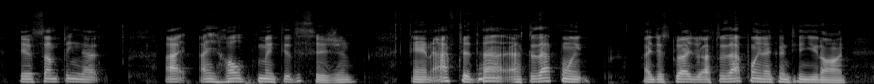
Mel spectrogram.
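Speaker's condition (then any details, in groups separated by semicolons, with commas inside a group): Cerebral palsy; wheelchair user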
